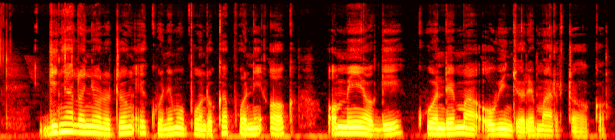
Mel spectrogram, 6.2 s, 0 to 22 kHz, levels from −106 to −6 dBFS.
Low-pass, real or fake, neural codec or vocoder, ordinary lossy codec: 19.8 kHz; real; none; none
